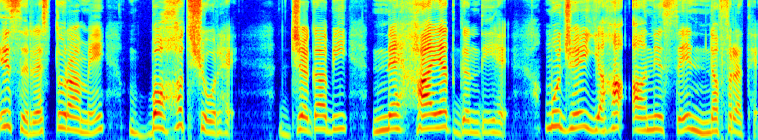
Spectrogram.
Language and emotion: Urdu, angry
